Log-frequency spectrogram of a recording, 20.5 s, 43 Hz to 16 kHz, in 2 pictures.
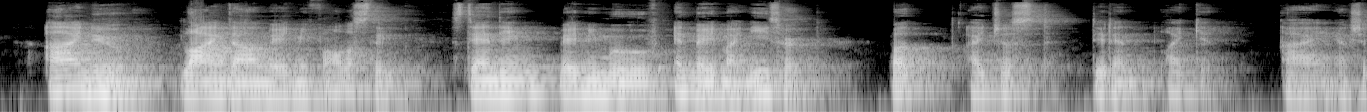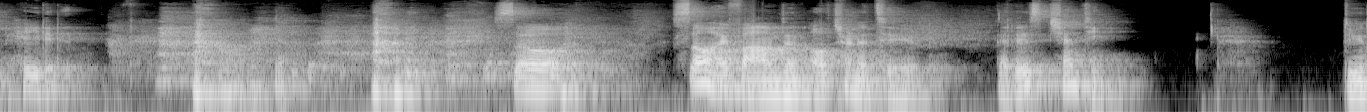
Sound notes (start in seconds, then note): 11.1 laughter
